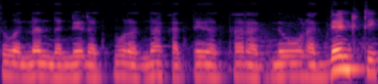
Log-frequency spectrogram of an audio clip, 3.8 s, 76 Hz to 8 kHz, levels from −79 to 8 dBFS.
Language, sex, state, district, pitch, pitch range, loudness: Kannada, male, Karnataka, Raichur, 115 Hz, 110-120 Hz, -22 LUFS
